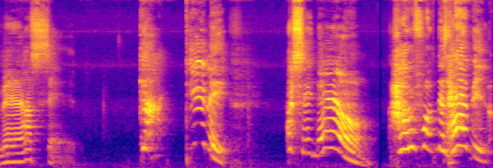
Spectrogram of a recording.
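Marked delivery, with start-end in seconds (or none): 2.1-3.5 high, slow, stretched-out curse; retold dismay. Storyteller replaying the look in the mirror, high mock dismay. 4.8-7.4 high, loud, baffled outburst; retold alarm. Storyteller replaying seeing the bump, high mock alarm.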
